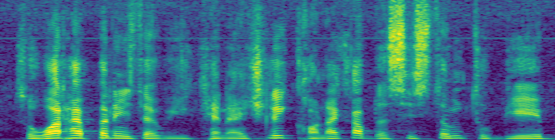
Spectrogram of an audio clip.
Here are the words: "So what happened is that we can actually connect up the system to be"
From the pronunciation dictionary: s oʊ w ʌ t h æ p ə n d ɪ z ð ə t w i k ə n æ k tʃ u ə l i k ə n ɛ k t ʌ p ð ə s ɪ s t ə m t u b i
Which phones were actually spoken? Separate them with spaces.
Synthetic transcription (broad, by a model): s oʊ w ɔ t h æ p ə n ɪ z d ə t w i k ə n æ k tʃ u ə l i k ə n ɛ k t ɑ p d ə s ɪ s t ə m t u b i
